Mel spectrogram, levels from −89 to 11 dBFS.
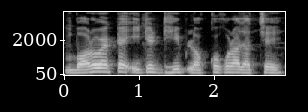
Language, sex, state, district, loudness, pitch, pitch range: Bengali, male, West Bengal, Alipurduar, -15 LUFS, 140 Hz, 130-150 Hz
